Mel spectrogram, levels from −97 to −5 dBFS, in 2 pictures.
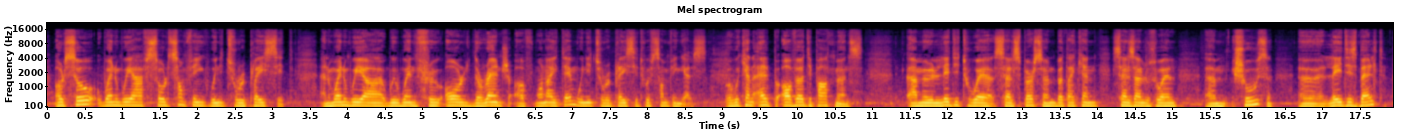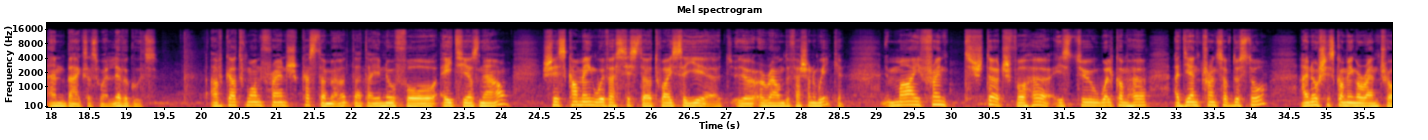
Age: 40-59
